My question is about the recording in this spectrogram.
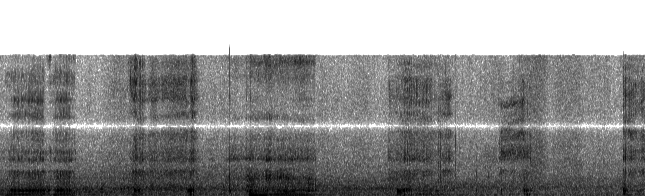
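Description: Pug grunting and snorting: two longer pitched grunts, one near the start and one about halfway, with short nasal snorts in between.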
